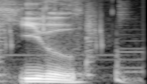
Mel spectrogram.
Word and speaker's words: Hell: named Hell I think it's not pronounced hell though I think it's like heal yeah a thousand bro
